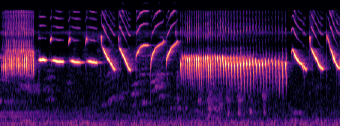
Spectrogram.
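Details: Domestic canary, song offered as a master recording to teach and excite young canaries: a buzzy burst, clear repeated whistles, swooping upward notes, then a long fast rattling trill and more swoops.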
